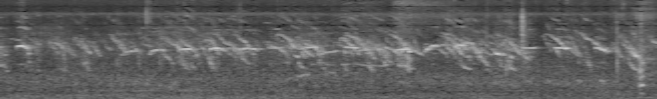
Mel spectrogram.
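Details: Hungry chicks waiting to be fed, a flock calling nonstop: dozens of high, falling peeps overlapping, with occasional sharp knocks and clicks.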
